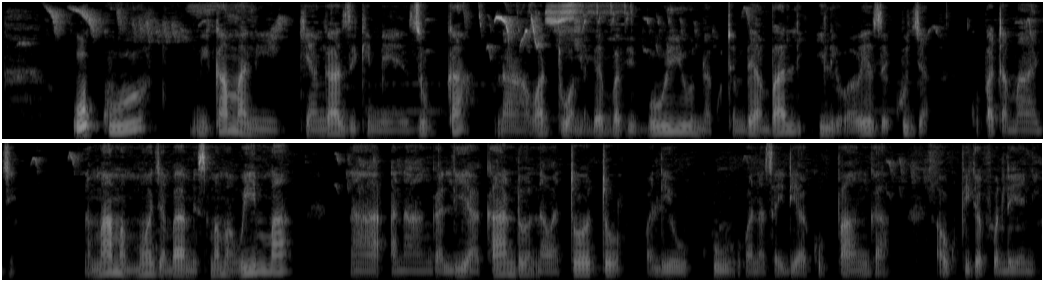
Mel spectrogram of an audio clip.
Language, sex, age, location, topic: Swahili, male, 18-24, Kisii, health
